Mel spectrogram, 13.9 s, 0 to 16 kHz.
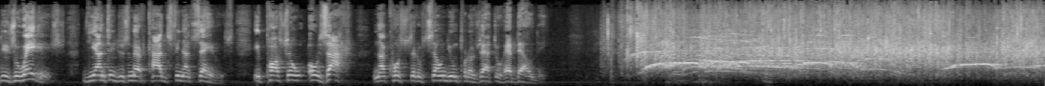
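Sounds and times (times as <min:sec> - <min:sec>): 
speech: 0:00.0 - 0:07.3
sustained applause from a sizable audience: 0:08.1 - 0:13.9.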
